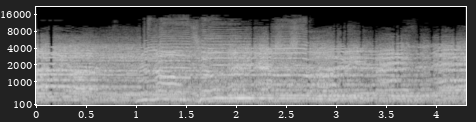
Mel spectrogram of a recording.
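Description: Large mixed choir singing a gospel song in harmony, with held notes.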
